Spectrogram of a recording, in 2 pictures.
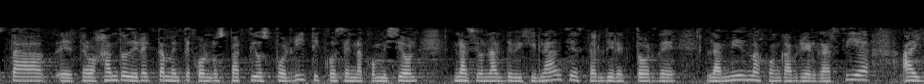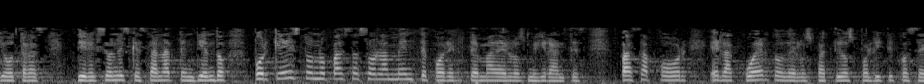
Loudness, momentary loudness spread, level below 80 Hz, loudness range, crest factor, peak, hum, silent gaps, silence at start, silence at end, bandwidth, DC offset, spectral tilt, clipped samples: -25 LUFS; 5 LU; -50 dBFS; 2 LU; 22 dB; -4 dBFS; none; none; 0 s; 0 s; 5.8 kHz; under 0.1%; -10.5 dB/octave; under 0.1%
